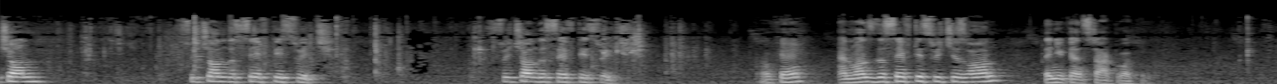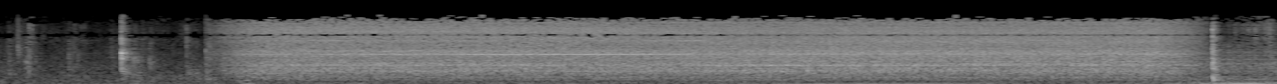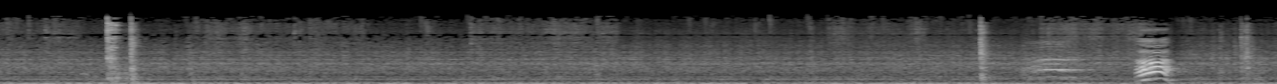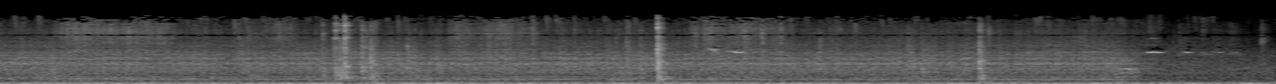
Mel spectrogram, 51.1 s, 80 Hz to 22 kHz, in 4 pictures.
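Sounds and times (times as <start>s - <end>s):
low drilling hum: 14.5s - 51.0s
core drill motor running: 14.8s - 49.6s.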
